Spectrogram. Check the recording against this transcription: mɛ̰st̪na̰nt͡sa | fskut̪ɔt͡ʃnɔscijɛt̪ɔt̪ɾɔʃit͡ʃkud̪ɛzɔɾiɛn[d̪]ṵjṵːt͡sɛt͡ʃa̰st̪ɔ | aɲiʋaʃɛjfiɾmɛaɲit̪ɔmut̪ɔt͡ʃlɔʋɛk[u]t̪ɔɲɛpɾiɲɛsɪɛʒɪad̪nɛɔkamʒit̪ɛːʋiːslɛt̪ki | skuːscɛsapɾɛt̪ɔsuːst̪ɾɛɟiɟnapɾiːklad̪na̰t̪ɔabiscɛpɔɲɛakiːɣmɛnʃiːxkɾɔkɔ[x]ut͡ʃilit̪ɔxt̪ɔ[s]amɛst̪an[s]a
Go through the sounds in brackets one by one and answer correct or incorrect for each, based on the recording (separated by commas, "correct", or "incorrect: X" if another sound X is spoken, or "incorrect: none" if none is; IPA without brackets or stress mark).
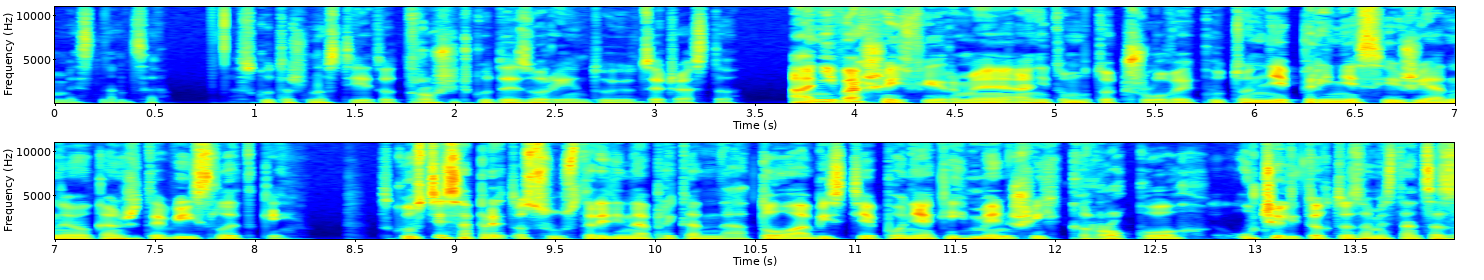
incorrect: t̪, correct, correct, incorrect: z, incorrect: t͡s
